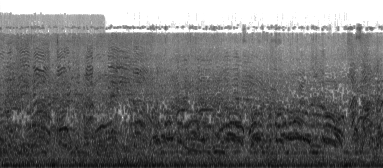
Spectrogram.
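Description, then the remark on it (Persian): A large crowd of thousands of Iranians in the United States chants in loud unison, voices rising and falling together as they repeat the name Mahsa Amini over and over, in support of nationwide protests in Iran, above a dense, steady roar of shouting. “جایی که جمعیت بزرگی از هزاران ایرانی از ایالت‌های مختلف آمریکا و همینطور از کانادا به اینجا آمدن، دور هم جمع شدن، حتی غیر ایرانی‌ها به اونها پیوستند و همه با هم نام مهسا امینی رو در حمایت از اعتراضات سراسری ایران فریاد می‌زنند و تکرار می‌کنند.”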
